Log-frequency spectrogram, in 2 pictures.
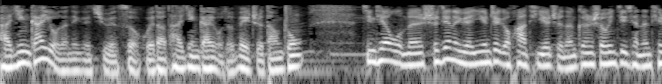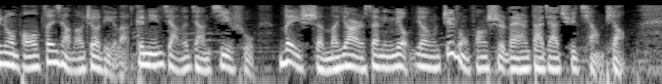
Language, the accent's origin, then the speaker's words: Chinese; Lanzhou, Gansu, China; 我是出生在甘肃兰州，兰州是一个移民的城市，我的父亲和母亲他们都是从河南和河北国支援大西北建设移到那边去的。就从小对于我来说，那个地方就是我的家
